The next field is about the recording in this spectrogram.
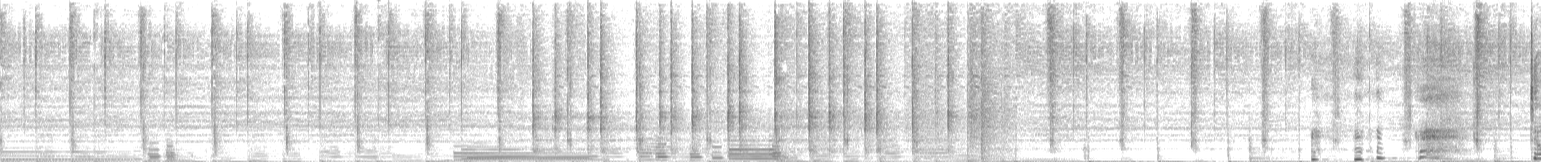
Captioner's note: upbeat music; giggles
